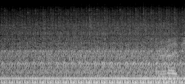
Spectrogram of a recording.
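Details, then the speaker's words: Scag mower with Kawasaki FX691 engine after a charging fault, possibly a dirty terminal, now charging at about 14.2 V: steady even idle with smooth regular beat, no misses, knocks or rattles; normal idle. "all right so as you can see the um the mower is running great it's charging it's staying charged"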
